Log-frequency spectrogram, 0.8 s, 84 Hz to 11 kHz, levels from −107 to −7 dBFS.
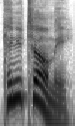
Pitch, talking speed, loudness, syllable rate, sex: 175 Hz, 320 wpm, -17 LUFS, 5.6 syllables/s, male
